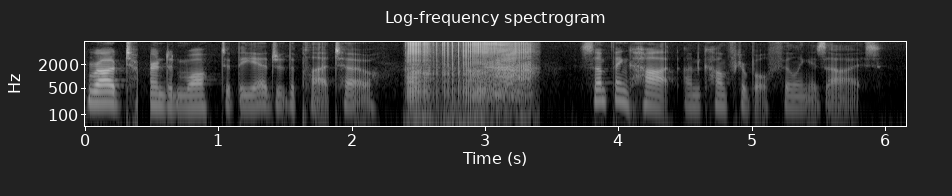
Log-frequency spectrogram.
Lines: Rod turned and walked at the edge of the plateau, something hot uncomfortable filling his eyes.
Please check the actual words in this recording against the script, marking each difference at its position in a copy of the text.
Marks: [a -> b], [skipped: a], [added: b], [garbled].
Rod turned and walked at the edge of the plateau, something hot uncomfortable filling his eyes.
